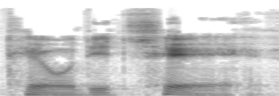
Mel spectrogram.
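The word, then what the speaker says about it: Theodizee: 지금 먼저 말씀드릴 내용은 라이프니츠의 신정 정치, 즉 테오디스이, 독일어로는 테오디체 그렇게 발음합니다.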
